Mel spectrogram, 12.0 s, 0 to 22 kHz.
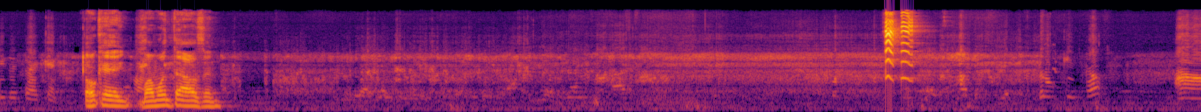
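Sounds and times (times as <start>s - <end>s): squeaky dog toy squeaks: 8.8s - 9.3s.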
